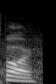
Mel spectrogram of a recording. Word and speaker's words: Farre: I've been saying Pharaoh. Why don't you go ahead and pronounce it for us? It's Farre.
